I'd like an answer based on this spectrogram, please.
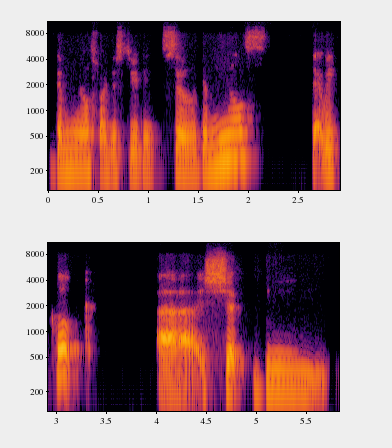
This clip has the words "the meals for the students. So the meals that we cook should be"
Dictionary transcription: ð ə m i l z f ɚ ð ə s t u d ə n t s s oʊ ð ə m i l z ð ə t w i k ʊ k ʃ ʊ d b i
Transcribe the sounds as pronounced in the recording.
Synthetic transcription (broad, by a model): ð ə m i l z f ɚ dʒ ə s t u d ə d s s oʊ ð ə m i l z ð ə t w i k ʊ k ʃ ʊ d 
